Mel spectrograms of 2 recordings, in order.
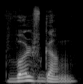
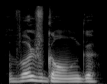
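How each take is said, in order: First: It ends in a velar nasal consonant sound. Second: It ends in a nasal vowel then g. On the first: "l'occlusion nasalisée produit le ng de l'allemand Wolfgang" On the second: "Le A devient an et le ng, l'occlusive sonore buccale g"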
